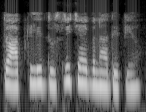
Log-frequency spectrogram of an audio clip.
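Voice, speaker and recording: A modern young daughter-in-law, voiced by a woman in a cartoon story, polite but firm, in an even, mid-pitched voice. The sound is dull and lo-fi and very dry. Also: a little fast, dry recording, natural voice.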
